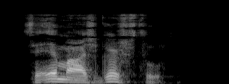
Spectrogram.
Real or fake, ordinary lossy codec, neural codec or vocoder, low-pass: fake; AAC, 48 kbps; vocoder, 44.1 kHz, 128 mel bands every 256 samples, BigVGAN v2; 10.8 kHz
